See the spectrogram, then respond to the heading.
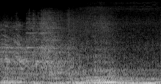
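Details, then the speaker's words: Cadillac 500 big block on the dyno after changing break-in oil to Royal Purple synthetic and a brief cool-down, pump-gas street build. Deep, strong V8 roar under full throttle, no rattles, knocks or misfires. Normal full-throttle run. "man that thing sounds good we'll give it one more try just for john"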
